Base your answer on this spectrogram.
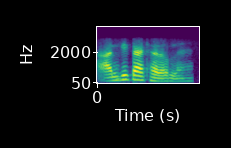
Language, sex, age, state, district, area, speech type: Marathi, female, 45-60, Maharashtra, Nagpur, urban, conversation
